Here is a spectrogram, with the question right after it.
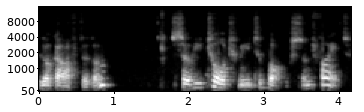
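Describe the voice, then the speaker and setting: A woman talks at a very slow pace. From Germany. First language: German. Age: 90s. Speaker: Holocaust survivor. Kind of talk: testimony.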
